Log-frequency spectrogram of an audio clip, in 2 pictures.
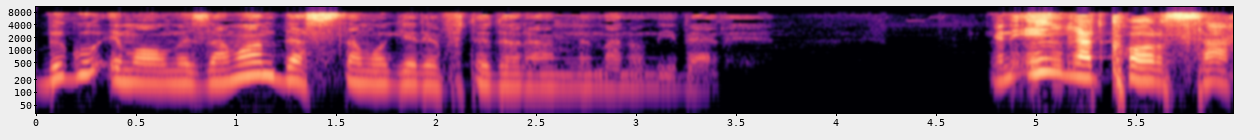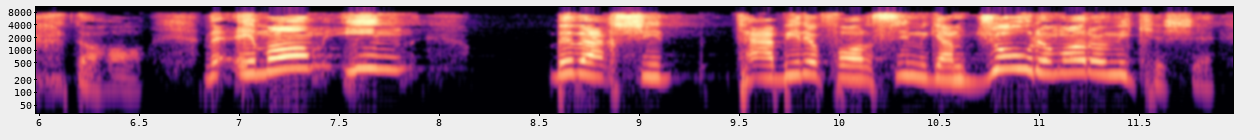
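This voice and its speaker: Impassioned man preaching in a hall. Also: high voice. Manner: impassioned, rising to emphatic peaks; chants Arabic verses slowly. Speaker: cleric. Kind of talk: sermon. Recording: muffled, long hall reverb.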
